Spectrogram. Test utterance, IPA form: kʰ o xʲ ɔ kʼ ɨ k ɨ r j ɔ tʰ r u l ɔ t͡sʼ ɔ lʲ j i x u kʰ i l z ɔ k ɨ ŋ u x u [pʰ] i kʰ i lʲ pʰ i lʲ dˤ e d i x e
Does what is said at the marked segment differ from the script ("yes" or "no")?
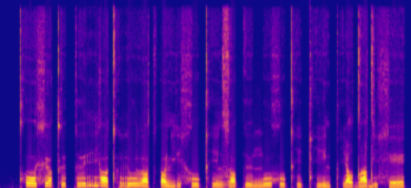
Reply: yes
